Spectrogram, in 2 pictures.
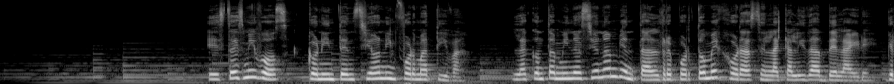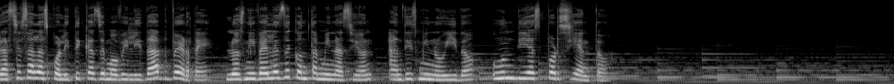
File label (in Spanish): informativa Musicalizado, locutora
